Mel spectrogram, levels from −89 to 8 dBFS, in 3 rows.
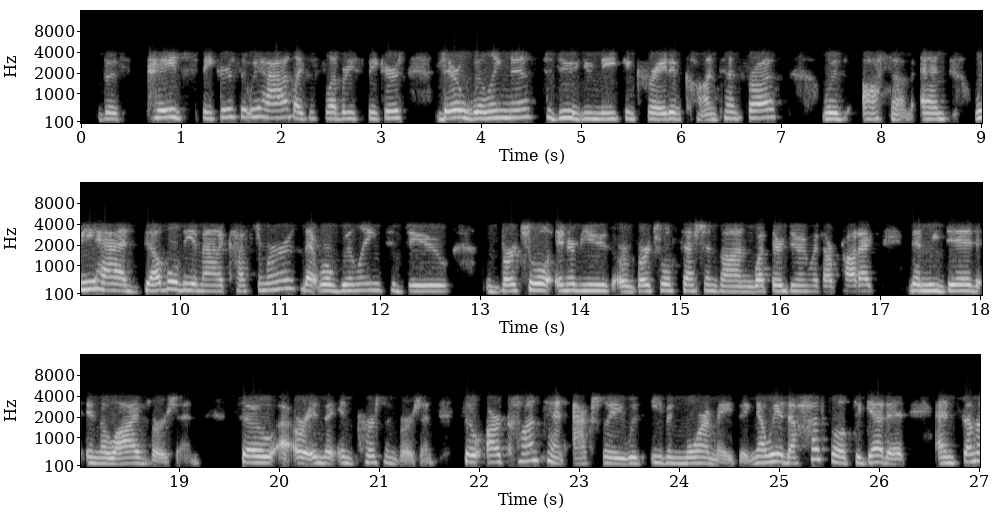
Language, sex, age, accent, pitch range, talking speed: English, female, 40-59, American, 190-235 Hz, 175 wpm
